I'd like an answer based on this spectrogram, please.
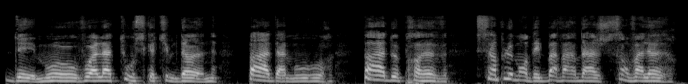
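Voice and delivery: high, hard, demanding voice; commanding woman. A narrator's reading. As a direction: order him about coldly. Callan contemptuous.

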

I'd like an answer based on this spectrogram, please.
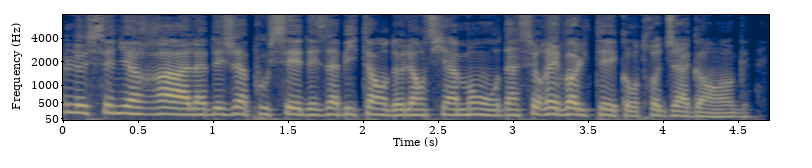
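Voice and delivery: voix de guerrière haute, pressante; voix de femme. Acted. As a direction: plaide avec ferveur devant la foule. Nietzsche plaide devant les soldats. (voix de guerrière fervente)

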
